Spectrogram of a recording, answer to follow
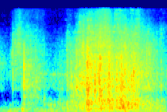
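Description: Rustling and scraping of a cardboard Lego box being picked up and handled, with small knocks, building about a second in.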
